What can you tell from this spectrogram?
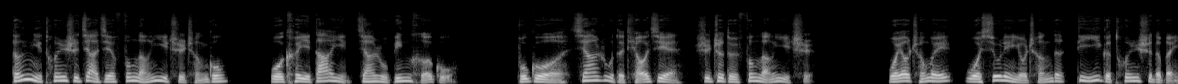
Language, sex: Chinese, male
